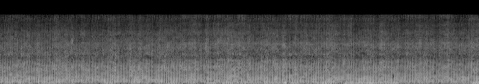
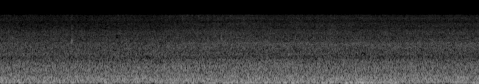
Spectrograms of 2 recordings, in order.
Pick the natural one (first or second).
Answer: second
